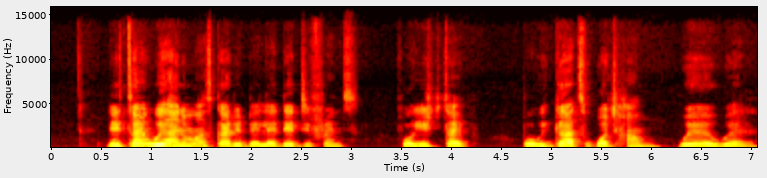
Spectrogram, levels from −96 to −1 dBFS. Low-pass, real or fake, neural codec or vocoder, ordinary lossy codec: 14.4 kHz; real; none; Opus, 64 kbps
